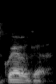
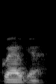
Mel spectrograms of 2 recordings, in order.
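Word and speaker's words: Gaeilge: Um but the Irish word for the Irish language is Gua. Okay. And it it kind of looks like Gaelic but with G's instead of any hard letters but it's pronounced Gua.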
